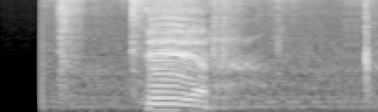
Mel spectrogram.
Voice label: "bear", Pohnpeian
